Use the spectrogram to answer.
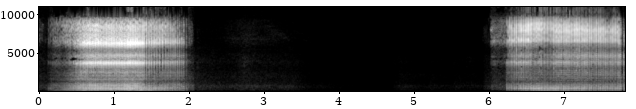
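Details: Snoring in a sleeping King Charles Cavalier dog, also dreaming: two drawn-out, buzzing, somewhat whistling snores about four seconds apart in a quiet room.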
